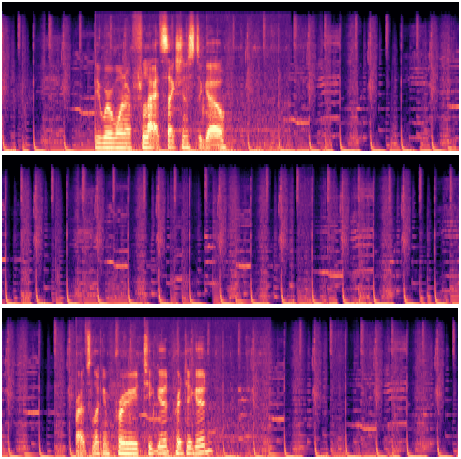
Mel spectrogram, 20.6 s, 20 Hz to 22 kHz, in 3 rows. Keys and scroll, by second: 4.2 s, 4.6 s.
